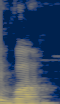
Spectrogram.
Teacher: दांत से जीभ और ओठों के कुछ योग से बोला जाने वाला वर्ण दंतोष्ठ कहलाता है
